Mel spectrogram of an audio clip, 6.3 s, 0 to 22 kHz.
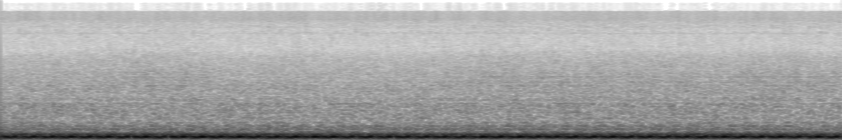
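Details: V8 (4.6) on a Terminator X V2 ECU, after idle set at 800 rpm with IAC at 42: deep, even rumble holding steady idle with no hunting, misses or ticks; settled and healthy.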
